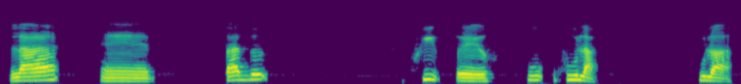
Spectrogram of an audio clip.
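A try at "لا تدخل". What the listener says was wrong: जबर क्यों आ रहा है बेटा? जबर क्यों आ रहा है? आखिर पे क्या आता है जब हमने जज्म देना है कि हमने जबर देनी है?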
